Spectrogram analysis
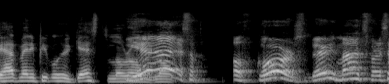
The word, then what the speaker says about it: Laurent Blanc: I think it's Laurent Blanc, we would say. Laurent Blanc. You say blank.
